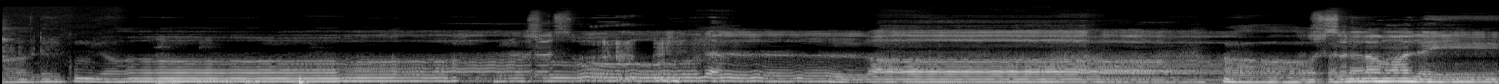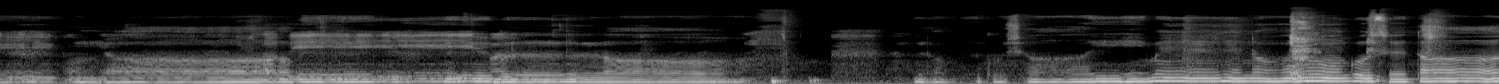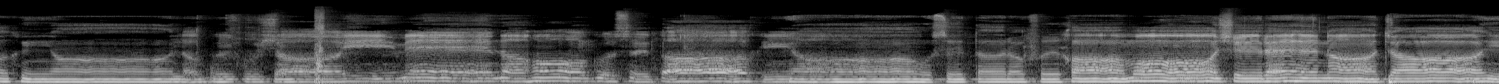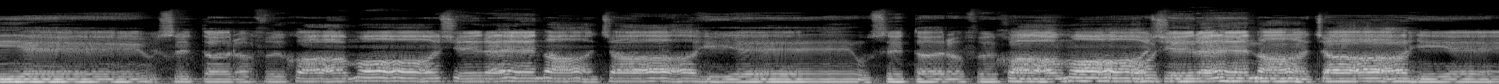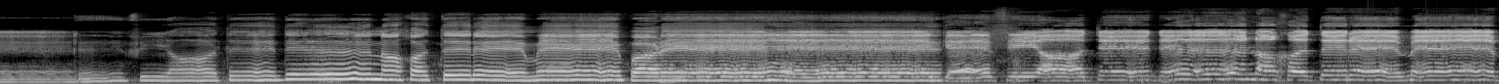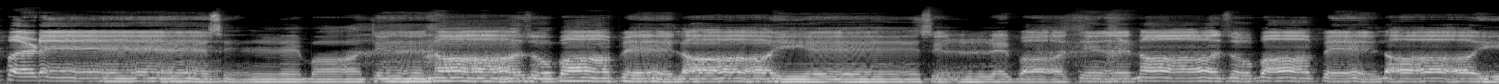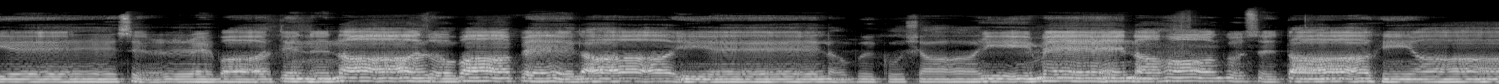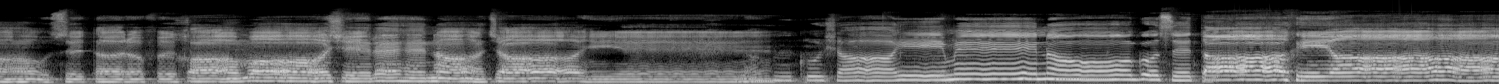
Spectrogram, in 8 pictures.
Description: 19 November 1999 - Maghrib mehfil (11 Shaban 1420)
